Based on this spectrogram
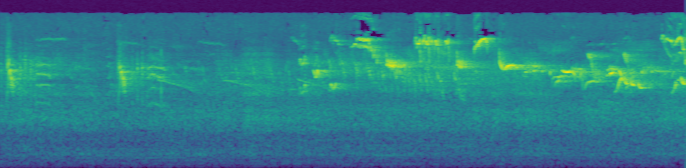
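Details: European robin singing a long, sweet warble with pearly trills and whistles, each strophe slightly modified and including borrowings from other songbirds; a few faint high notes at first, then a rapid, rising-and-falling jumble of twittering trills and whistles fills the second half.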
